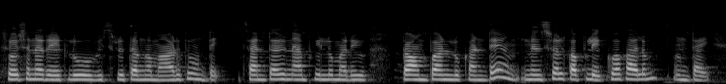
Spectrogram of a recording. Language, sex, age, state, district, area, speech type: Telugu, female, 45-60, Telangana, Hyderabad, rural, spontaneous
